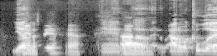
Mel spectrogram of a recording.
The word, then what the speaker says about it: Panacea: Panacea? Yeah. Panacea.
